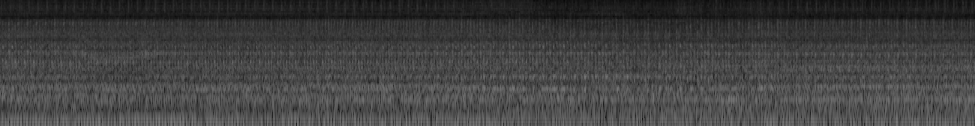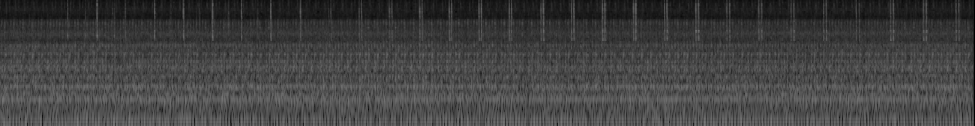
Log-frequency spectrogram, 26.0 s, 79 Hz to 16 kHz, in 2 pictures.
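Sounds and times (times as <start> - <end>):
tractor engine running: 0.0 - 26.0
light regular ticking: 13.7 - 26.0.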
